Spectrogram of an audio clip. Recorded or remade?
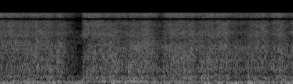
remade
